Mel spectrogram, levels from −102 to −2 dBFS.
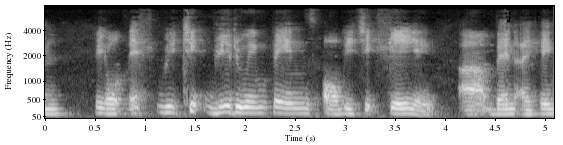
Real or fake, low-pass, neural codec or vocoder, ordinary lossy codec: fake; 7.2 kHz; codec, 24 kHz, 0.9 kbps, WavTokenizer, medium music audio release; AAC, 48 kbps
